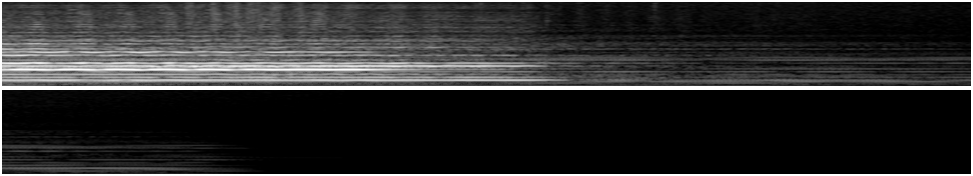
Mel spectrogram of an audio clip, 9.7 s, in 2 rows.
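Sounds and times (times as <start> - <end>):
waltz music: 0.0 - 3.6.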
